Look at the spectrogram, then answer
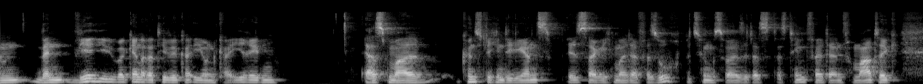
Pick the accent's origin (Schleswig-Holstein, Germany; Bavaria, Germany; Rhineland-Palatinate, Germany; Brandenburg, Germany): Schleswig-Holstein, Germany; Itzehoe; ich bin 24 Jahre alt, ich komme aus Itzehoe in Schleswig-Holstein und sitze jetzt gerade in einem Container hier in Oldenburg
